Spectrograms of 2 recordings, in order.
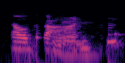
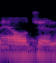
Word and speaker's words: Elgon: But my problem with the name is nobody knows how to pronounce it at first. Elgon. Elgon, Elgin, Eldon. They misread it.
